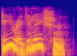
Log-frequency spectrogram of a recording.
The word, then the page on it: deregulation: British English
